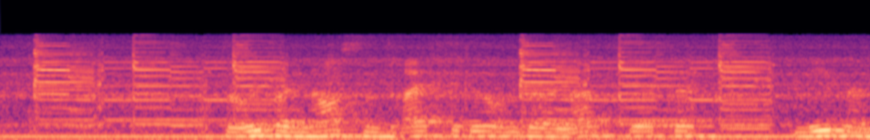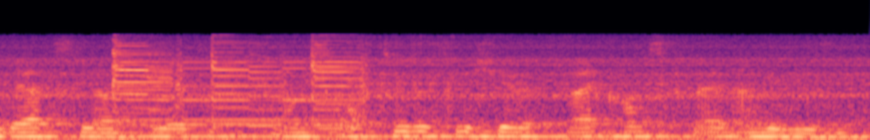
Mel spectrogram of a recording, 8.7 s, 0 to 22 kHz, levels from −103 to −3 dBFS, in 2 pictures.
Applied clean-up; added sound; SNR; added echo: none; Electric guitar; 7 dB; none.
